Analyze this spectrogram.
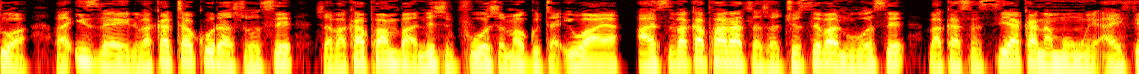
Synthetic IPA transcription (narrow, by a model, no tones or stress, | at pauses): ʋaʔis̬rae̞riʋakatakuɾaʐo̞se̞ | ʐ̥aʋakapambane̞ʐip͡fuwo̞ʐamaɡʱutaʔiwaːjaːsiʋakapaɾad͡zaʐat͡ʃo̞se̞ʋan̤uʋo̞se̞ʋakasasijakanamumwe̞ʔaife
